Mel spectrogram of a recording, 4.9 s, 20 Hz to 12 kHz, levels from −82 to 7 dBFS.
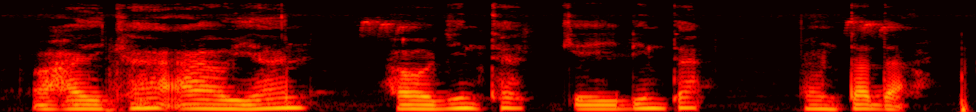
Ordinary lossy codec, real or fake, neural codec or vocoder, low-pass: none; real; none; 10.8 kHz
